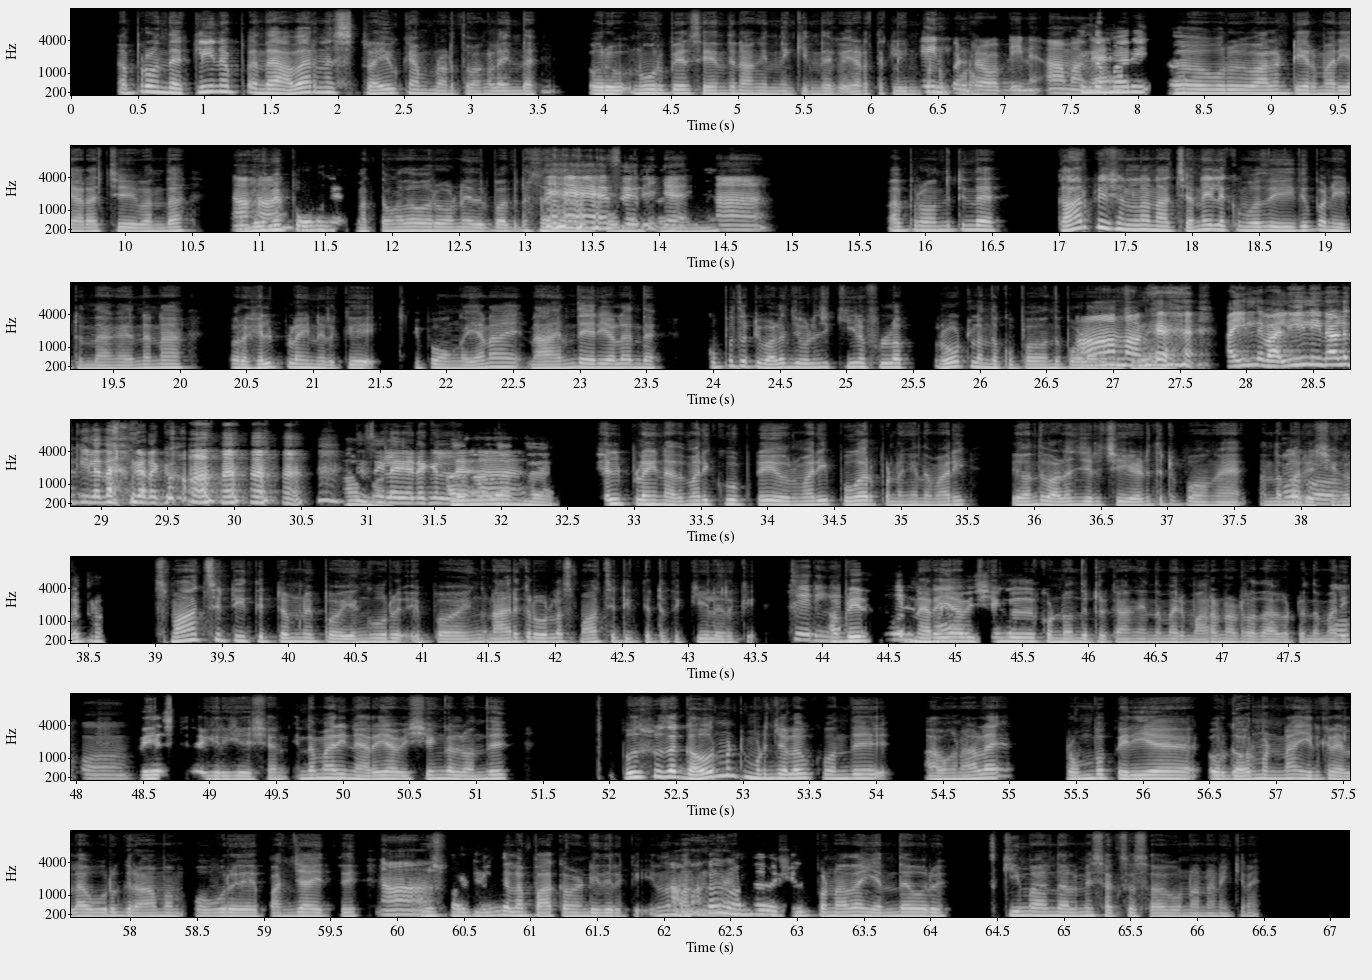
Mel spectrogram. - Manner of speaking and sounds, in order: in English: "கிளீனப்"; in English: "அவேர்னஸ் டிரைவ் கேம்ப்"; other noise; in English: "வாலண்டியர்"; laughing while speaking: "மத்தவங்க தான் வருவாங்கன்னு எதிர்பார்த்துட்டு இருந்தா யாரும் போமாட்டாங்கங்க"; laughing while speaking: "சரிங்க, ஆ"; in English: "கார்ப்ரேஷன்லாம்"; "இருக்கும்போது" said as "இக்கும்போது"; in English: "ஹெல்ப்லைன்"; tsk; laughing while speaking: "ஆமாங்க, இல்ல வழி இல்லனாலும் கீழ தான் கிடக்கும். சில இடங்கள்ல ஆ"; in English: "ஹெல்ப்லைன்னு"; other background noise; in English: "ஸ்மார்ட் சிட்டி"; in English: "ஸ்மார்ட் சிட்டி"; inhale; inhale; in English: "வேஸ்ட் செக்ரிகேஷன்"; grunt; in English: "ஸ்கீம்‌மா"; in English: "சக்சஸ்"
- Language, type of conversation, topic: Tamil, podcast, குப்பையைச் சரியாக அகற்றி மறுசுழற்சி செய்வது எப்படி?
